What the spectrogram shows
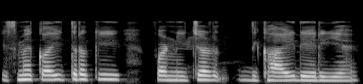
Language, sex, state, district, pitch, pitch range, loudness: Hindi, female, Jharkhand, Deoghar, 205 Hz, 190-220 Hz, -16 LUFS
